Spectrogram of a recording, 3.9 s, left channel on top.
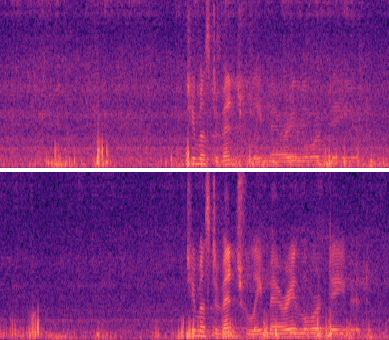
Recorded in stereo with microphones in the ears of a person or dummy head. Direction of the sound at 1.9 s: Centre (ahead or behind).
